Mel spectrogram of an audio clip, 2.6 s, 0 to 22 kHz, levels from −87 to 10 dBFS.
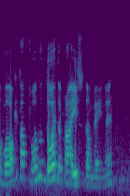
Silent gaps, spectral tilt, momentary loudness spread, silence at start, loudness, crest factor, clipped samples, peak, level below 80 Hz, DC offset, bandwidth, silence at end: none; -4.5 dB/octave; 16 LU; 0 s; -30 LUFS; 20 dB; under 0.1%; -12 dBFS; -76 dBFS; under 0.1%; 11.5 kHz; 0.4 s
